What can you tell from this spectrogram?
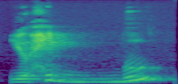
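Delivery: slow yuhibbu, holding the doubled b. Shown as a demonstration. Teacher showing the shedda, yuhibbu with doubled b. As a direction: hold the bb in yuhibbu, then release a long u. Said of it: "c'est doublé".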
